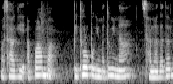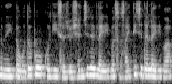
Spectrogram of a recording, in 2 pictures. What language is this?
Manipuri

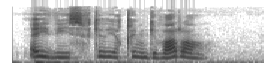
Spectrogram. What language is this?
Kabyle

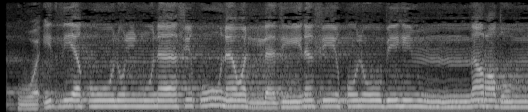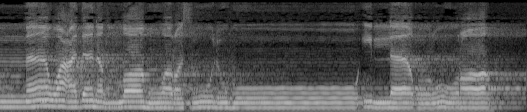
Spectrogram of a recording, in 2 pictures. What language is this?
Arabic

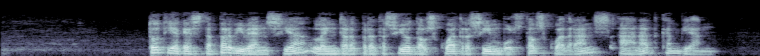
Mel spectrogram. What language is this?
Catalan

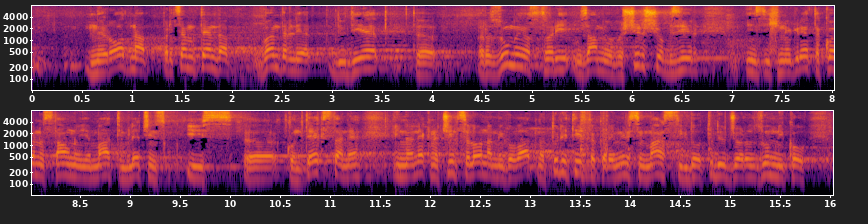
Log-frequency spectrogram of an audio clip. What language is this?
Slovenian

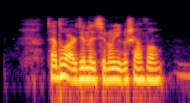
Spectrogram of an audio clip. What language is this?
Chinese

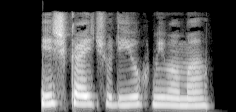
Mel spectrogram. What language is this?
Yanahuanca Pasco Quechua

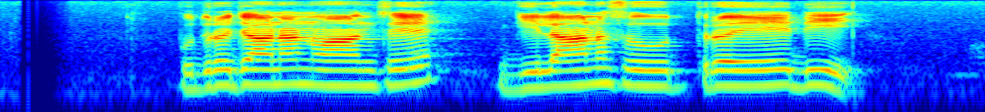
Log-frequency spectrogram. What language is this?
Sinhala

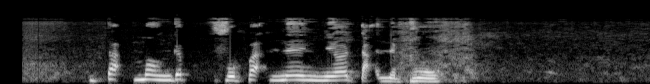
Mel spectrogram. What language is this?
Ngomba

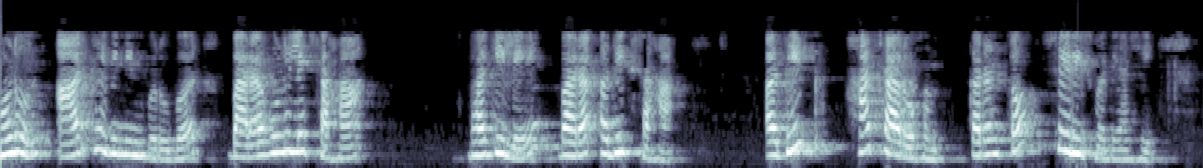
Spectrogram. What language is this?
Marathi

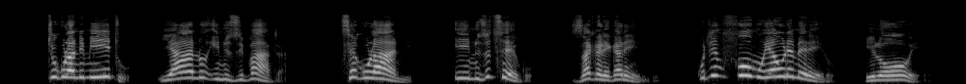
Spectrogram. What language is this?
Nyanja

